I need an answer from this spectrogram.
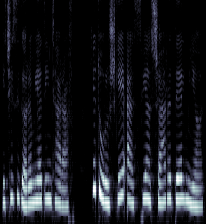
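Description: Wary young girl as a woman reads her, high-pitched, hushed urgent warnings, mellow tone, storybook audiobook. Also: natural voice.

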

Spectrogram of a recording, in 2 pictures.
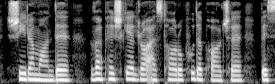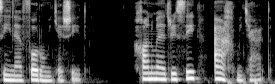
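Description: A woman narrating a novel in a calm, measured voice that is steady and unhurried. At moments her reading drops to a hushed near-whisper. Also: on the low side. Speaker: audiobook reader.

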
